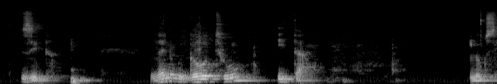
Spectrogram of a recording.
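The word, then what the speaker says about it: ήτα: Then we go to ita. Looks like an H, I know. The small maybe as an N. Still it is ita. E sound sounds like I in it.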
